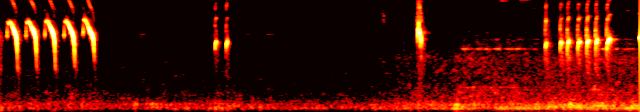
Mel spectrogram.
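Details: White-headed munia song meant for training captive birds. It opens with five loud downslurred whistles, falls silent apart from a few isolated notes, then ends with a soft run of rapid chirps.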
